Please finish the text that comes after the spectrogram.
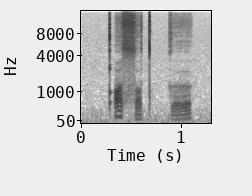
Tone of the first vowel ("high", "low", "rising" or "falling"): falling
